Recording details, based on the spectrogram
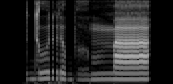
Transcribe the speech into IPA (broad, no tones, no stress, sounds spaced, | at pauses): d u r ʊ bʱ o̤ mː a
